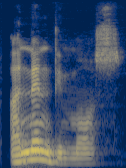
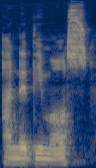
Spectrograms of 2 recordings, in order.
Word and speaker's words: ανέντιμος: that, Dishonest, we have anendimos. Anendimos. Ανέντιμος. So again, anendimos, that's spelled with a T. We have NT there. giving us an ND or D sound, anendimos, anedimos.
